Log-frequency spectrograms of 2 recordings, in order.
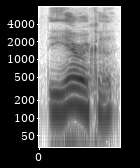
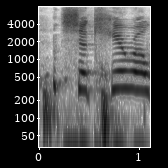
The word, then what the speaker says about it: Dhakirah: D'Erica. That's what I'm going to call you. No. You don't like that? No. How you pronounce it again? Dhakirah with a D.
